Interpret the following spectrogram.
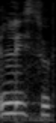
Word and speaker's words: Læsø: péninsule elle s'appelle laisseux ça s'écrit l a e s O c'est au Danemark et ça se prononce laessux c'est une toute petite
